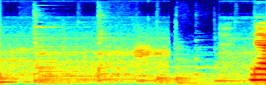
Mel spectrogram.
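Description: Background music with steady held notes, quieter than the narration, between spoken sentences. A woman's voice starts near the end.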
